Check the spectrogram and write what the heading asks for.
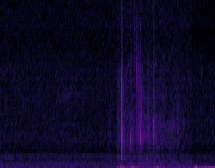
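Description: Faint, near-silent mine-tunnel room tone, then from a little past two seconds a few sharp clicks and scuffs over a low rumble: footsteps on the rocky rubble of the tunnel floor.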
